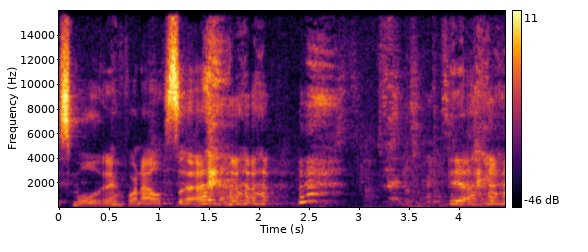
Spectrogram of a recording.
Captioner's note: all laughing; laughs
